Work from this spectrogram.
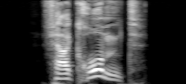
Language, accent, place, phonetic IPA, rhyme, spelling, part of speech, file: German, Germany, Berlin, [fɛɐ̯ˈkʁoːmt], -oːmt, verchromt, adjective / verb, De-verchromt.ogg
- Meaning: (verb) past participle of verchromen; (adjective) chromium-plated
